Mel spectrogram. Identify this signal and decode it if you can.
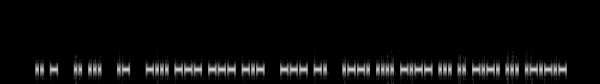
Morse code, heard as a keyed tone, about 52 wpm, 700 Hz. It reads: IT IS A BOOK ON PHYSICS.
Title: Sentences from Top 1000 Words - Review Part 5 - 50wpm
